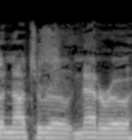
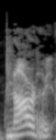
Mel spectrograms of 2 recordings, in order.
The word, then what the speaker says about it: Naruto: I'm one of the Nataro. How do you say it? How do you say it? – Naruto.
